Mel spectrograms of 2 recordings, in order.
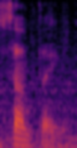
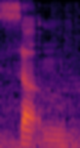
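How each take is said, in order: First: The T sound in the middle is pronounced. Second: The T sound in the middle is dropped. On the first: It is the usual standard way of talking. "instead of something" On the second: It imitates a local Utah way of talking. "I drop off of my T's and I say something"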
